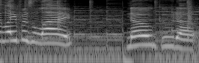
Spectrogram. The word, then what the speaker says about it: Gouda: Gouda. Not Gouda.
